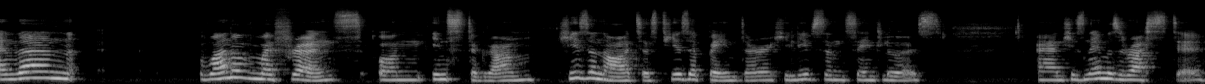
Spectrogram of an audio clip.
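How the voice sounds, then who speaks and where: Very slowly and with a Russian accent, a woman speaks in a fairly high, somewhat breathy voice with ordinary pitch variation. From Soviet Union. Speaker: AI artist and photographer. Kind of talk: interview. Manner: halting.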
